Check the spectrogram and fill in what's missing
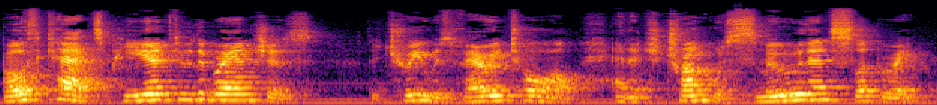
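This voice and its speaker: A woman's voice: mid-range voice, unhurried, a bit bright. A sweet older woman, a grandmother, reading a children's storybook aloud expressively. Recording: echoey room.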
